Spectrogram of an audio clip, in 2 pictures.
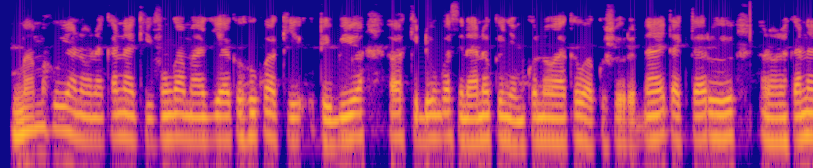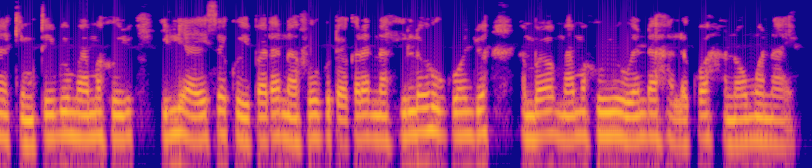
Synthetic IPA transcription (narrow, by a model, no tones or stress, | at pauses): ma̰mahujuanaɔnɛkanaːkifuŋɡamaʄijakɛɦukuakitiɓiwaawakiɗuŋɡwasinaanakwɛɲɛm̩kɔnɔwakɛwakuʃṵɾɛ̰naɛɗak̚taɾihujuanaɔnɛkanaːkim̩tiɓimamahujuiliaɛsɛkuipatanafuːkutɔkananahilɔhuɡɔɲd͡ʒwaambajɔmamahujuhuwɛndahalʔakuwaanaɔmwanajɔ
